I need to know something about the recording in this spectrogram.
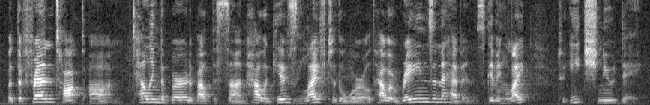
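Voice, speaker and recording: A woman reading a children's storybook aloud as an expressive narrator. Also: mid-range voice, moderate pace, a little hiss or hum, rough recording. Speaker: storybook reader.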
